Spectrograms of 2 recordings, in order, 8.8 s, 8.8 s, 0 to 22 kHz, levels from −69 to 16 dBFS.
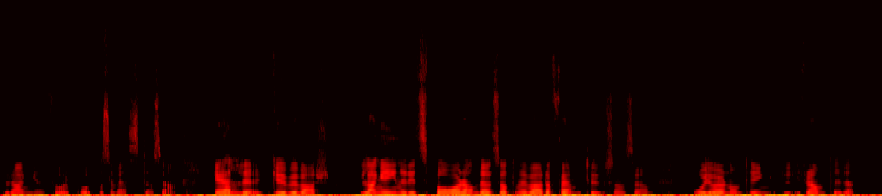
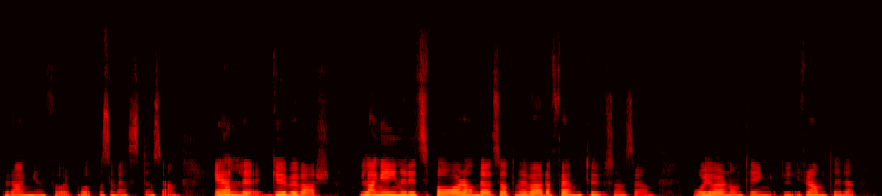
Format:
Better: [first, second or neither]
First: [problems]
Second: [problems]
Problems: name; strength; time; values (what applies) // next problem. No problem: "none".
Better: second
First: low rumble; faint; throughout; 20 dB below the speech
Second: none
